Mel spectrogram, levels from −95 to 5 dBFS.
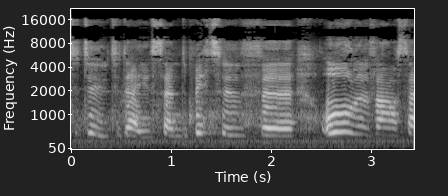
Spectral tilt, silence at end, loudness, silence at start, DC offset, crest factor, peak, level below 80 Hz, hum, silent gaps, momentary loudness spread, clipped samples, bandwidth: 3 dB/octave; 0 s; -20 LUFS; 0 s; under 0.1%; 18 dB; -4 dBFS; -86 dBFS; none; none; 6 LU; under 0.1%; 17 kHz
